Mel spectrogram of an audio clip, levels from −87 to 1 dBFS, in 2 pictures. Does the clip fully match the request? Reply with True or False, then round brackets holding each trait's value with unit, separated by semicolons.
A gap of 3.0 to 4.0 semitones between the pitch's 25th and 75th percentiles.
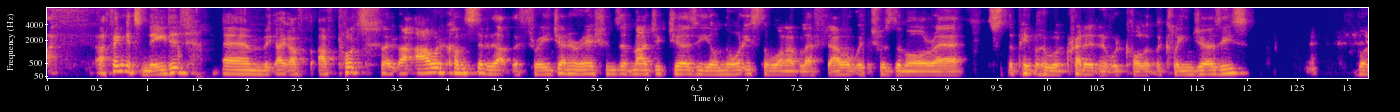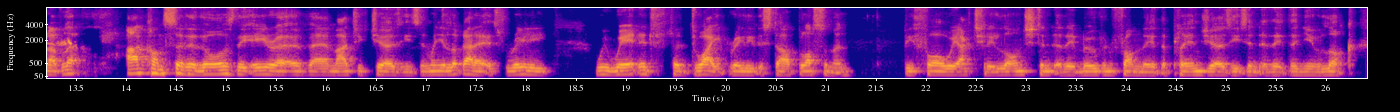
True (3.6 semitones)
